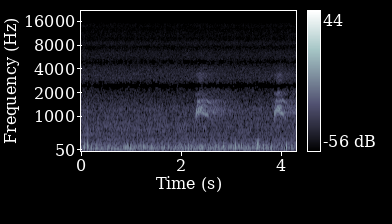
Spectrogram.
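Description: A fox gives two hoarse, drawn-out calls, about a second and a half apart, over low rumble.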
